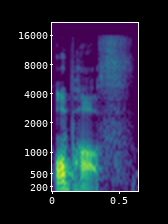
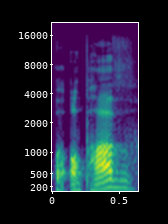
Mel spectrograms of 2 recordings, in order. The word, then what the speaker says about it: Opphav: watches from norway and they're oppaf no apov of half is the correct pronunciation i think and it means origin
